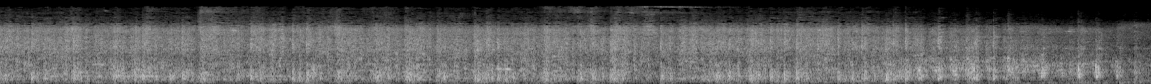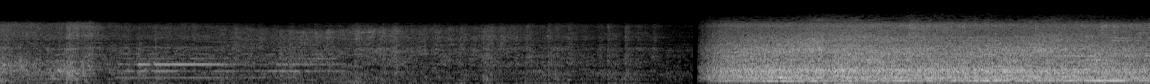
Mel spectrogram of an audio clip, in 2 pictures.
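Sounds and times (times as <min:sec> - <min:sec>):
wheels clattering over rail joints: 0:00.0 - 0:12.5
freight train rumbling: 0:00.0 - 0:23.0.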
